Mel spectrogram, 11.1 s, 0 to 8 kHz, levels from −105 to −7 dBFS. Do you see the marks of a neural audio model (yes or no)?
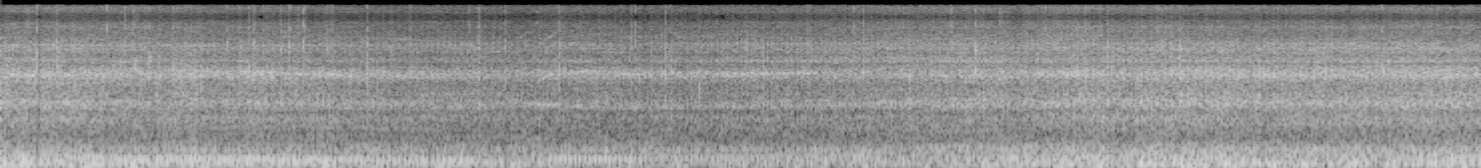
no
